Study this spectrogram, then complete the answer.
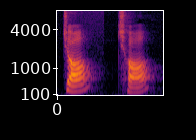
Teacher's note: জায়গাটাকেই বলা হচ্ছে তালু এই যে ব্যঞ্জন ধ্বনি উচ্চারণ করার সময় জীব ওই কঠিন বা শক্ত তালুকে স্পর্শ করে শ্বাস বায়ুকে আংশিক বাধা দেয় তাকে বলা হয় তালব্য ব্যঞ্জন ধ্বনি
